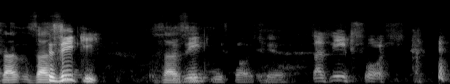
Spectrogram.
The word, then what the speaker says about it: tzatziki: Oh, the Takichi sauce over there. What is it? How do you say it? Tzatziki.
